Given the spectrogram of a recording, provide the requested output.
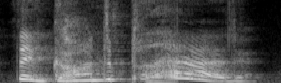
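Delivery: high, slow, drawn-out exclamation; movie quote voice. Retold or imitated. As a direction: stretch it out like a starship officer. Quoting Spaceballs hyperspeed line.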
